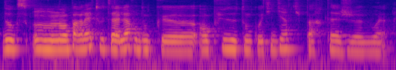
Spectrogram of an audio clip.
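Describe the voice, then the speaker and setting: A woman's voice: fairly low pitch, level tone, brisk, a little mellow. A woman from Mayenne in France with a French accent, hosting a casual conversational interview in an informal, searching way. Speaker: podcast interviewer, host.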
